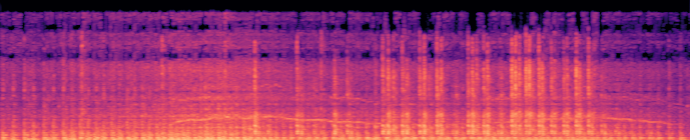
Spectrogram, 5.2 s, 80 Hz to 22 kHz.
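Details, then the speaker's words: 2014 Vauxhall Vivaro 1.6 CDTI diesel non-runner that fires and instantly cuts out: uneven, lumpy, surging running kept alive on brake cleaner; no fuel delivery reaching the engine. "so you would have seen that i was using brake cleaner to keep it going so it's not actually getting any fuel"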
